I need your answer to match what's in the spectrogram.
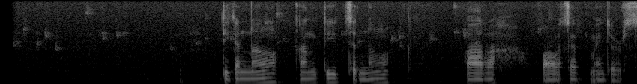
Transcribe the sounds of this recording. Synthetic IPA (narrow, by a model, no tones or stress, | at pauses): d̪̥i̤kənalkant̪id̥ʒ̥ə̤nəŋ | faɾah | fawsɛt̪̚mʔɛ̰d͡ʒərs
